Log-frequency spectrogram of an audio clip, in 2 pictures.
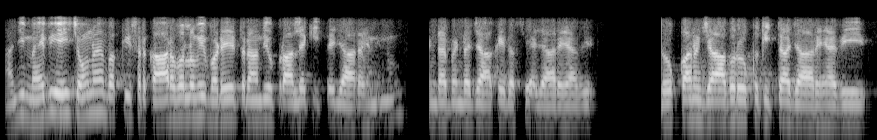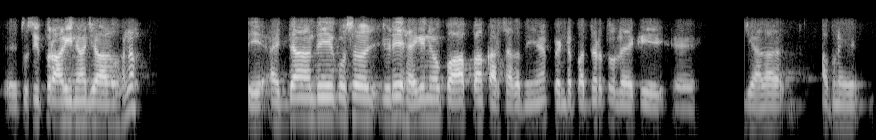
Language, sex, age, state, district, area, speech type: Punjabi, male, 45-60, Punjab, Fatehgarh Sahib, rural, conversation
